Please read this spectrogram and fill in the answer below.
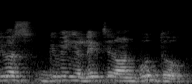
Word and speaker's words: Buddha: Buddha, it is not bud. This bud of the flower, bud.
